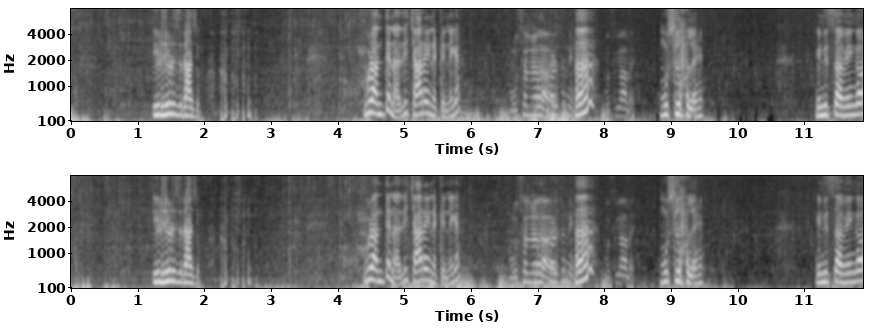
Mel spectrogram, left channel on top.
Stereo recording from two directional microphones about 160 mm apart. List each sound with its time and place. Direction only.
1.2 s speech: 15° left (ahead or behind)
4.0 s a sound: centre (ahead or behind)
4.4 s speech: 30° left (ahead or behind)
6.6 s speech: 15° left (ahead or behind)
7.5 s speech: 30° left (ahead or behind)
8.2 s speech: 10° left (ahead or behind)
8.8 s speech: 35° left (ahead or behind)
11.2 s speech: 40° left (ahead or behind)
